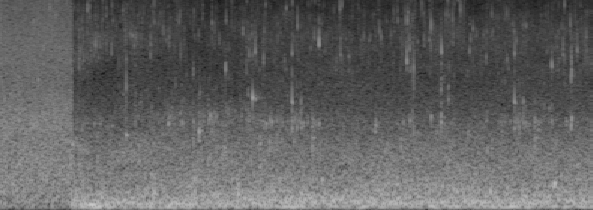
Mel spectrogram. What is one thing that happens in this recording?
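Meltwater rushes and rumbles through an ice channel.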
